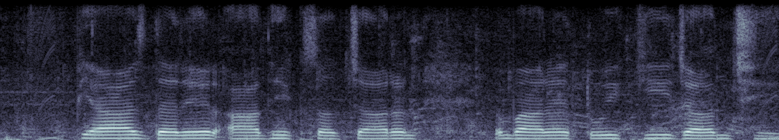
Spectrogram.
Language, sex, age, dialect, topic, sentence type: Magahi, female, 18-24, Northeastern/Surjapuri, banking, statement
